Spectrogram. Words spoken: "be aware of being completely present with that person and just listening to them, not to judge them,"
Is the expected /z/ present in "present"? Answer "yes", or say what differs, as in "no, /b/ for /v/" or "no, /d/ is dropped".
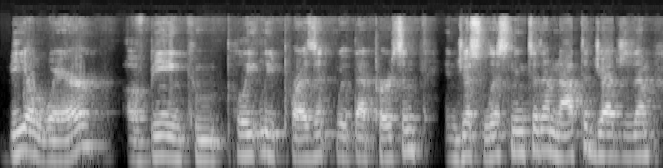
yes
